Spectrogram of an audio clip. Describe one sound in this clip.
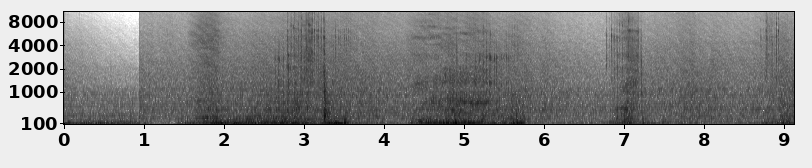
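A sailing winch clicks as it is cranked with a rope around it.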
